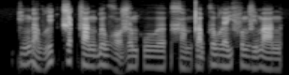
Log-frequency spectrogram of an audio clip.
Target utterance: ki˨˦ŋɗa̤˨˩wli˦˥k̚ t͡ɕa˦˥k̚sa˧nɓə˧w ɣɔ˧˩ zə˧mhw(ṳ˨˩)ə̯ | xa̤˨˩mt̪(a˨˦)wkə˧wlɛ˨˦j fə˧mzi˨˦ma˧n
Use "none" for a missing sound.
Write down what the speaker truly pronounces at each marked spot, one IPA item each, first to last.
u˧, a̰˧˨

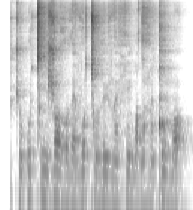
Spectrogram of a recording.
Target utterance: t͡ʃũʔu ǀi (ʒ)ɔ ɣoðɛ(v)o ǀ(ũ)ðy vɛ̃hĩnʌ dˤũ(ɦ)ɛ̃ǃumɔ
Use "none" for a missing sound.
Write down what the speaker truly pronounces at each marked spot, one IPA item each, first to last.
ʒ, v, ũ, ɦ

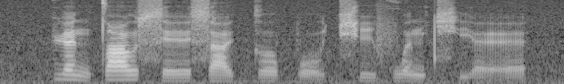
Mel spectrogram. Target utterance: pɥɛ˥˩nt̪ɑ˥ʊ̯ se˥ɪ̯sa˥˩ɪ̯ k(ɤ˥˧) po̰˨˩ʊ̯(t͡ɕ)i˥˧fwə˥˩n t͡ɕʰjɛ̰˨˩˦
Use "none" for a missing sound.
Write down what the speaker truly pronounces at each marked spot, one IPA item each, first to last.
ɤ˥, t͡ɕʰ

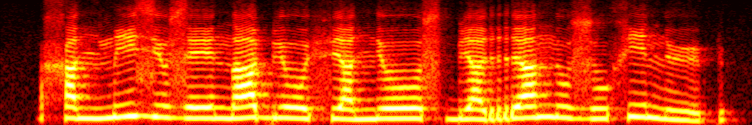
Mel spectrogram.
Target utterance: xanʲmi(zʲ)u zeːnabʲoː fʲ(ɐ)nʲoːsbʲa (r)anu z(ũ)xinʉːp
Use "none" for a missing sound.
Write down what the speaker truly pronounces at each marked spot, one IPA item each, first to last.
zʲ, a, rʲ, u

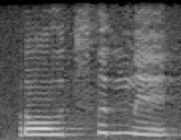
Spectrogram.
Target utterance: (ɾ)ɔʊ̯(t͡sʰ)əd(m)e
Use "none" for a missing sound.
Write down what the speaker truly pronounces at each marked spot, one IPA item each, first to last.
ɾ, t͡sʰ, m

